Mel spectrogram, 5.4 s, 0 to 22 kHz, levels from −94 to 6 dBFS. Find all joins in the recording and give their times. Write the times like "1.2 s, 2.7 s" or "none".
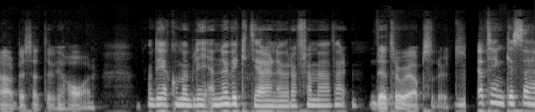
1.4 s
